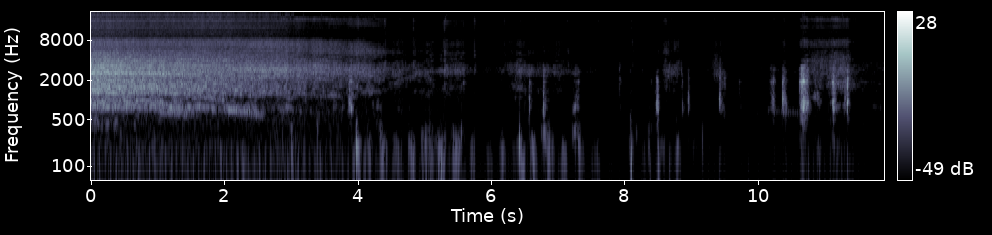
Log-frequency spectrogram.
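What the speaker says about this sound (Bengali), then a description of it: "আমি এদিকে জিরেটা বেটে দিচ্ছি" Cumin ground by hand for a fish curry with taro: a steady broadband scraping for several seconds that slowly fades, then gives way to scattered, irregular clicks and knocks of the grinding, close and fairly quiet.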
